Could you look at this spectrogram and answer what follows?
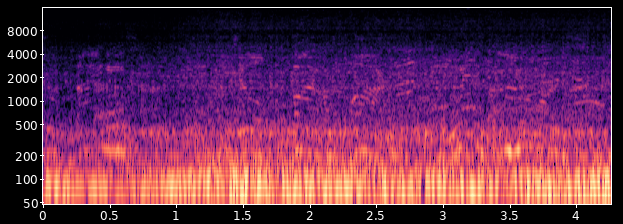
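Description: A dump truck passes on a road, its steady engine rumble and tire roar filling the clip with continuous broadband noise, loud and close throughout without pause.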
